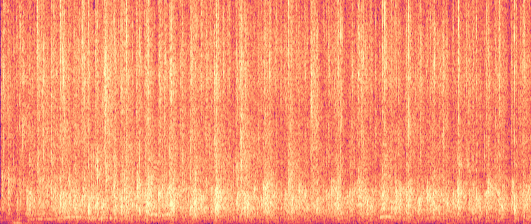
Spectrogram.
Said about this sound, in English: We're going to do lots of clapping and cheering today, so we better get used to it.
